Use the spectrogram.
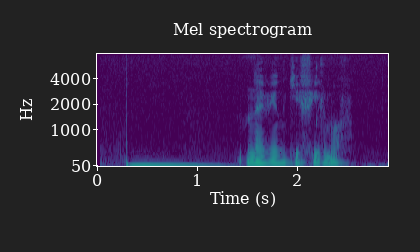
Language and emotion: Russian, neutral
